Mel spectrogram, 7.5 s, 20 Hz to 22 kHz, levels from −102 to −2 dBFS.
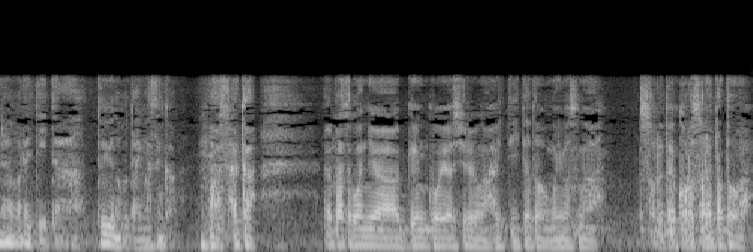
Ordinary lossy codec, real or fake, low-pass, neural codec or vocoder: none; real; 7.2 kHz; none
